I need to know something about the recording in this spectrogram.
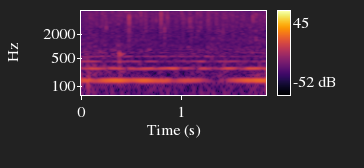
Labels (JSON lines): {"label": "biophony, midshipman", "recorder": "SoundTrap 500"}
